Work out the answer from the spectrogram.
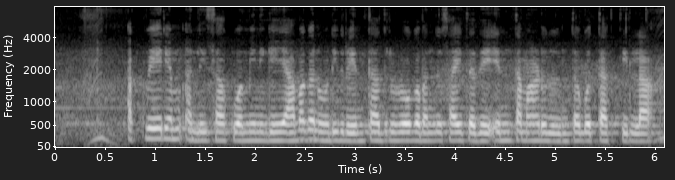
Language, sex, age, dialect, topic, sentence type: Kannada, female, 36-40, Coastal/Dakshin, agriculture, statement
